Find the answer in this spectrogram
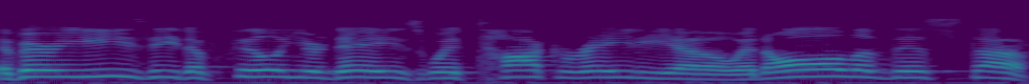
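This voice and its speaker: A man is speaking here. His pitch sits high. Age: 60s. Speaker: guest pastor. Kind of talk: sermon. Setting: church with congregation.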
